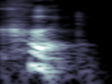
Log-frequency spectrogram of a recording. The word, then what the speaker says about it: could: So, let's start with could. K, uh, d. Three sounds, so they would write three lines on their board. Then we would go sound by sound. The first sound, k, it's spelled with C. That's totally phonetically regular. The second sound, uh, was spelled with O U L. So what I would say to them is it sounds like uh, it's spelled O U L.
